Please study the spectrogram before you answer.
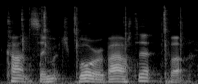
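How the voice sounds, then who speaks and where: A man's voice: medium pitch, normal speed, slight background noise. A young English man chatting casually on a gaming livestream, rambling about his week and answering viewers. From England. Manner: chatty, rambling, reads chat aloud. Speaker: streamer.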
